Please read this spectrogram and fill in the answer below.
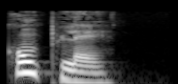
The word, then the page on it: complet: francais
